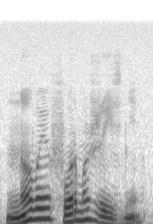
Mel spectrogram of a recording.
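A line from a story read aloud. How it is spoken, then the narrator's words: Quiet. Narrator (Russian): тихо ответила Эмма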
